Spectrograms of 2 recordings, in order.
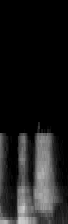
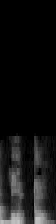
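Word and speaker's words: Butoh: Alors, j'ai vu en 2010, tu as fait un atelier de danse Butch. Ah, je crois que c'est Danza Butto, peut-être. Ah, ok, d'accord, j'ai mal prononcé, excuse-moi, c'est prononciation française.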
